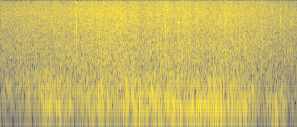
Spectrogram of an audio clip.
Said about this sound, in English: I can hear another shower drumming at the window.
